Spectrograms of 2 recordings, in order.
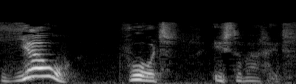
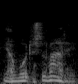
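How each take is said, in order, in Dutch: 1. De nadruk valt op jouw. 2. De nadruk valt op woord. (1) "Omdat het woordje jou zelfstandig gebruikt is" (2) "Dan gaat dicht nadruk op woord"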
